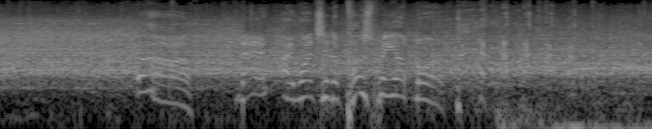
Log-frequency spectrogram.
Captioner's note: laughter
